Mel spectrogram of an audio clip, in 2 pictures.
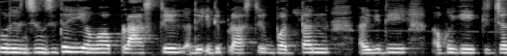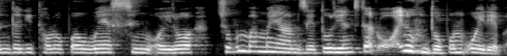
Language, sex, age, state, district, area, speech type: Manipuri, female, 30-45, Manipur, Bishnupur, rural, spontaneous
